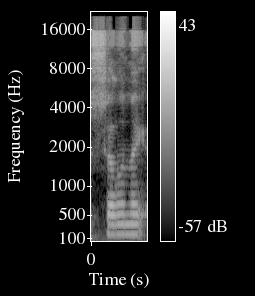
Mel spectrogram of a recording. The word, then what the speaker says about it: selenite: of that Crystal uh is it selenite am I saying it right yeah that's it right selite yeah thought I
